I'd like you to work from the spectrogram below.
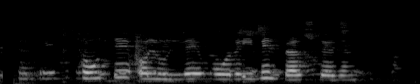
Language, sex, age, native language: Icelandic, female, 12, Serbo-Croatian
